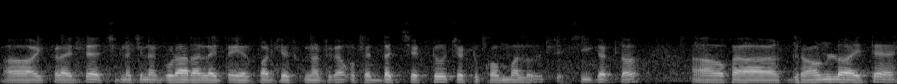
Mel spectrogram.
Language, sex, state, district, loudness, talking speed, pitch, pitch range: Telugu, male, Andhra Pradesh, Srikakulam, -28 LUFS, 120 wpm, 105 Hz, 100-110 Hz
